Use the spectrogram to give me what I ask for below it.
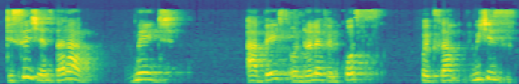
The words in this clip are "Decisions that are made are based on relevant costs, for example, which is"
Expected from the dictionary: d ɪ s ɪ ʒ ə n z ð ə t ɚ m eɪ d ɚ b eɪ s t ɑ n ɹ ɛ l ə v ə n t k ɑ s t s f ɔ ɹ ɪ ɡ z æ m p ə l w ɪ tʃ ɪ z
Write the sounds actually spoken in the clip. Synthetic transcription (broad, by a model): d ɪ s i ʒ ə n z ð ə t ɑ m eɪ d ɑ b eɪ s t ɑ n ɹ ɛ l ə v ə n t k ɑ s s f ɔ ɹ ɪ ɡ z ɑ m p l w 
